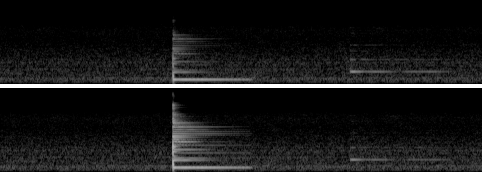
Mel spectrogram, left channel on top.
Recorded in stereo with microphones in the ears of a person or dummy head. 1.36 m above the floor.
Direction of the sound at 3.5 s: 25° left (ahead or behind).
